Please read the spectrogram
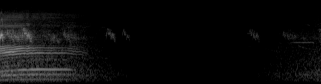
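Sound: sheep bleating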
